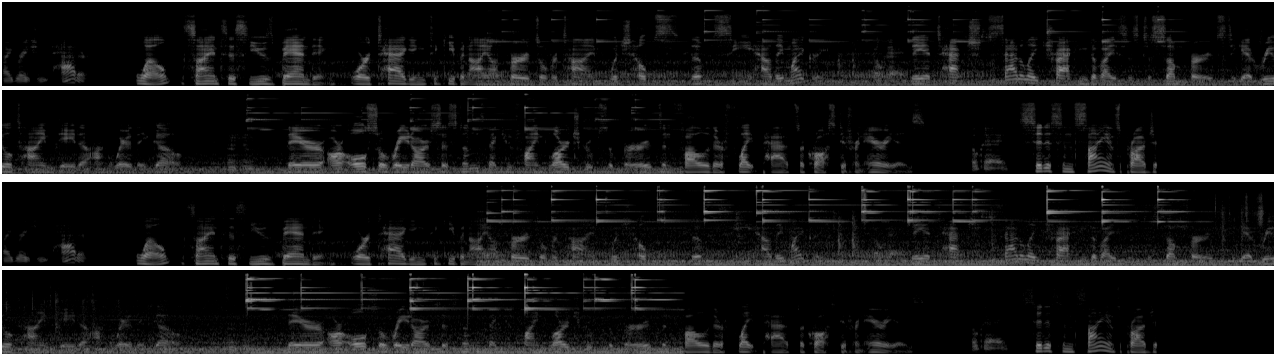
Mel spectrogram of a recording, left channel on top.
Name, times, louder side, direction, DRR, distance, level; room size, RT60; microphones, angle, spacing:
voice 1, 0.0-1.2 8.7-9.1 14.9-15.3 22.4-22.8, left 2 dB, 40° left, 2.2 m, -53 dB
voice 2, 1.3-8.6 9.1-14.5 15.4-21.9 22.9-24.3, left 3 dB, 80° left, 3.2 m, -45 dB
sound 1, 2.7-9.9, equal, 5° left, 6.0 m, -59 dB
sound 2, 4.7-19.5, right 17 dB, 60° right, 0.3 m, -35 dB
head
